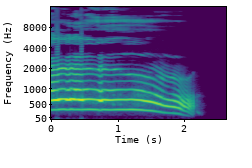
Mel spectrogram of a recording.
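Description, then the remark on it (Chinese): A voice imitates a tiger's roar with one long, loud, tonal howling cry that holds a steady pitch for about two seconds, then slides downward and stops abruptly. “洞外老虎吼三吼，呜！”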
